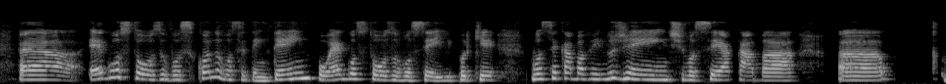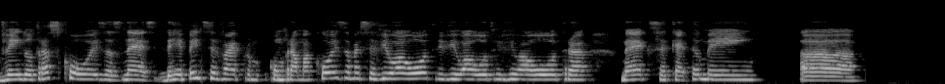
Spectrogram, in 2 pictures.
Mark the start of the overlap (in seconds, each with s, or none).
none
